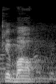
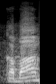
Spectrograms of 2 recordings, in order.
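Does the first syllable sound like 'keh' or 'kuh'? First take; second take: keh; kuh. First: The first vowel is an 'e' sound. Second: The first vowel is an 'a' sound. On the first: This is how people in European countries say it. The speaker calls it wrong. "European countries में normally इसे केबाब नाम से बोलते हैं" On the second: This is the proper form of the word. The speaker calls it right. "जबकि सही word कबाब है"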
